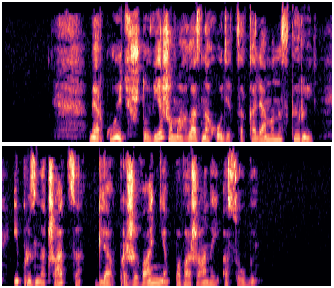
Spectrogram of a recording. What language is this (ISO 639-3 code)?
bel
